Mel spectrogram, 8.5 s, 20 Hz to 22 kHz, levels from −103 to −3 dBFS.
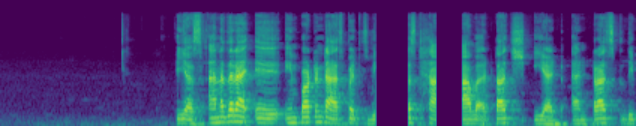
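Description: A speech recording with two silent gaps close together that behave differently. The first is an audio dropout to silence from 5.00 to 5.45 s, right after "eh important aspects". For about 0.44 s the signal falls to silence, with no room tone or noise floor underneath, and the speech that should fill that stretch never returns, so the sentence skips ahead. That combination of dead silence and missing content most likely comes from the input being lost upstream while the recorder kept writing empty samples. The second, from 5.81 to 6.17 s, just before "a touch yet and", is a playback stall. Here the sound halts for roughly 0.35 s and then resumes. The likely cause is the player briefly running out of buffered data or being blocked, then carrying on once it recovered.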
